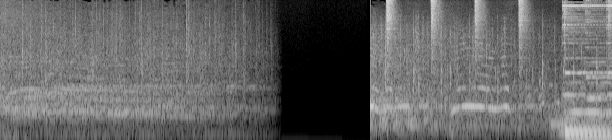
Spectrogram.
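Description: The tail of a live concert's music and crowd noise fading out, then a second of silence at an edit. After it comes live outdoor concert sound with a voice and scattered claps, and near the end a band starts the steady intro of the next trot song.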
